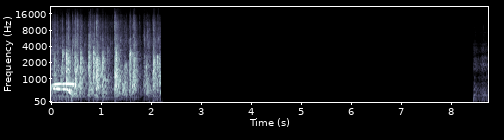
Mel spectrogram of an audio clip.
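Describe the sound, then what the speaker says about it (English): A brief burst of audience applause at a speaking event, thick clapping for about two seconds that cuts off abruptly into silence, with a faint return of sound at the very end. "Now, let's give her another round of applause."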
